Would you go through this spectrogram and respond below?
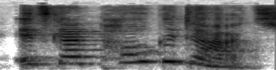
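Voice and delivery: high, delighted cry; excited cry. Acted. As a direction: squeal it like a child opening the perfect gift. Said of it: "she cries".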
